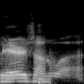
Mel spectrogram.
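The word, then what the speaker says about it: Auberjonois: I can't even pronounce his name. It's Aubergenois.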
